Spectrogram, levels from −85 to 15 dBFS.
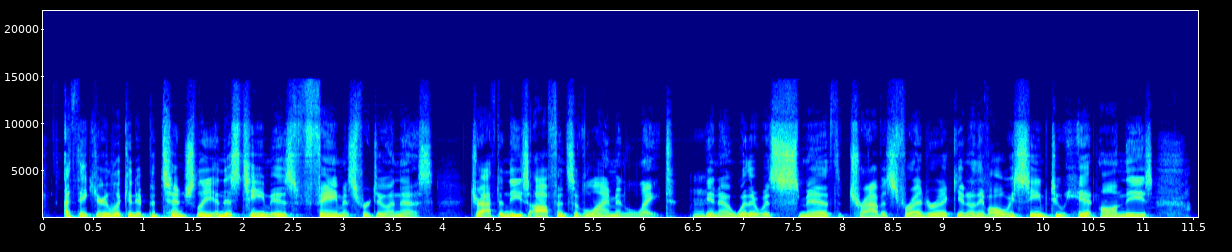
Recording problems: none

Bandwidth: 14.5 kHz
